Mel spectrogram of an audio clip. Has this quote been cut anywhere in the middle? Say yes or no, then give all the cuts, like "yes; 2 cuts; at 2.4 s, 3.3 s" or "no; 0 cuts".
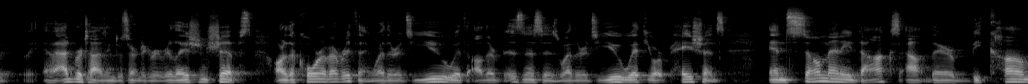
no; 0 cuts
